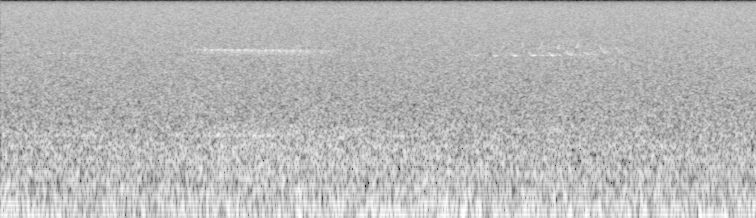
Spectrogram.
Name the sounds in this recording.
Dark-eyed Junco, Yellow-rumped Warbler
